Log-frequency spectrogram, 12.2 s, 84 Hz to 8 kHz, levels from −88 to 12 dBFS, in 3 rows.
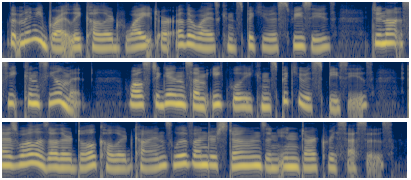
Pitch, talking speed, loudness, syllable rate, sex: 230 Hz, 160 wpm, -16 LUFS, 5.5 syllables/s, female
